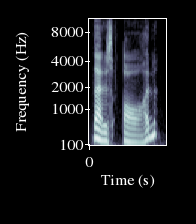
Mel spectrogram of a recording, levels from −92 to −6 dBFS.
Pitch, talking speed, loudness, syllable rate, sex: 180 Hz, 175 wpm, -20 LUFS, 3.9 syllables/s, female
